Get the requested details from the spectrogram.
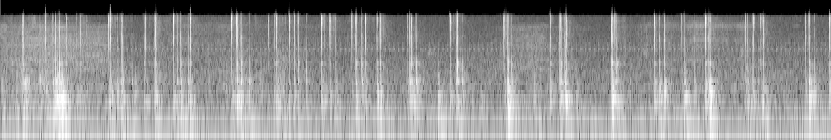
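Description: Long fingernails tap a frosted glass candle jar filled with wax, lying on its side. Quick, irregular bright clicks come in loose clusters over a quiet hiss. Each tap is dry and stops almost at once, with no ring.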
